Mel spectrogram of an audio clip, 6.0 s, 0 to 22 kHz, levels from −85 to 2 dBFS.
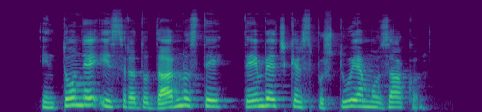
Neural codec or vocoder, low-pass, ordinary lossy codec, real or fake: vocoder, 44.1 kHz, 128 mel bands every 512 samples, BigVGAN v2; 19.8 kHz; none; fake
